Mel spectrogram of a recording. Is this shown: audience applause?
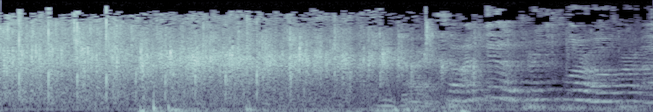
yes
